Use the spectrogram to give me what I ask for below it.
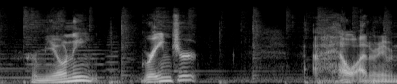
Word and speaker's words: Hermione: Is it C, and I know I'm going to butcher this name, Hermione Granger?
